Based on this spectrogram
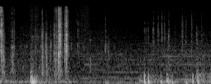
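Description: Car driving on the way to a village, a low engine rumble inside the vehicle broken by a few soft clicks and bumps, with no voices.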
